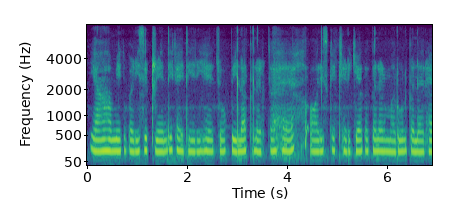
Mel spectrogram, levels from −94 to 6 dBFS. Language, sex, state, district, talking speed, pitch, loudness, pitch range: Hindi, female, Maharashtra, Mumbai Suburban, 200 wpm, 205 Hz, -15 LUFS, 200-210 Hz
